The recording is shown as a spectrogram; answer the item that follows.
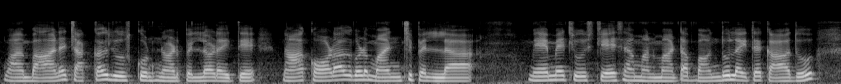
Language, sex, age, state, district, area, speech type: Telugu, female, 60+, Andhra Pradesh, Chittoor, urban, spontaneous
